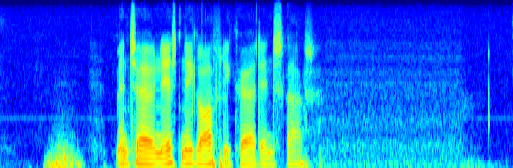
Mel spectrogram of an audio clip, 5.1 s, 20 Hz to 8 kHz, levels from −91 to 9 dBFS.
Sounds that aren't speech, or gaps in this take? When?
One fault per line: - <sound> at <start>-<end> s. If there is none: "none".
none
